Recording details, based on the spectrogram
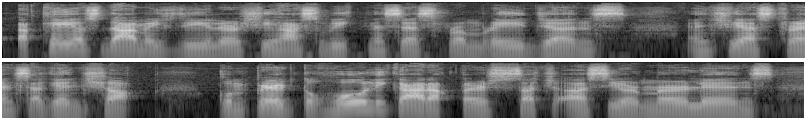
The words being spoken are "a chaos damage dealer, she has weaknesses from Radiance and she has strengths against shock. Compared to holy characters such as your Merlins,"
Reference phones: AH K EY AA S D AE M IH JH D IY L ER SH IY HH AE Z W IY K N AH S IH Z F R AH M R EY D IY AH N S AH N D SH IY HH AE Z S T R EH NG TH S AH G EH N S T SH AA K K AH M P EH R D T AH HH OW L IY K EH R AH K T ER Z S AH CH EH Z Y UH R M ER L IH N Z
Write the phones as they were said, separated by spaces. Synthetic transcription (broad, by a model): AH K EY AA S D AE M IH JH D IY L ER SH IY HH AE S W IY K N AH S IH S F R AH M R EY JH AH N S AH N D SH IY HH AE S T R EH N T S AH G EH N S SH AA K K AH M P EH R D T AH HH OW L IY K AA R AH K T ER S AH CH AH S Y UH R M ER L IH N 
